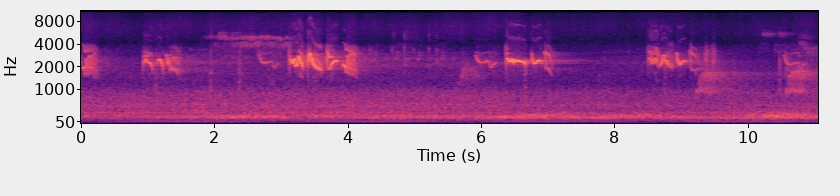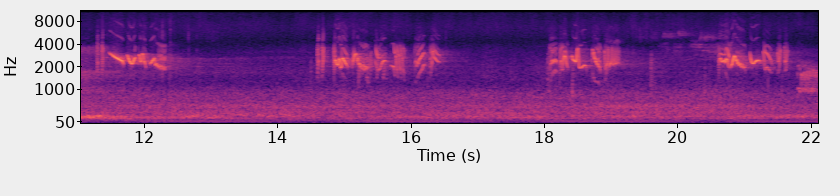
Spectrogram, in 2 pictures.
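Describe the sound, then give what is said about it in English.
A bluebird, a thrush, sings short, soft warbling phrases, repeated every few seconds over a steady low rumble of background noise, with no voices. “The bluebird is a fairly common thrush that stays mostly in open rural areas.”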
